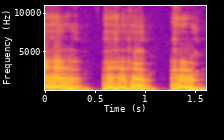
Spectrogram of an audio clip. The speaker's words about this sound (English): It's talking about me clearing my throat. Oh. It's pollen season. Always blame it on the pollen.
